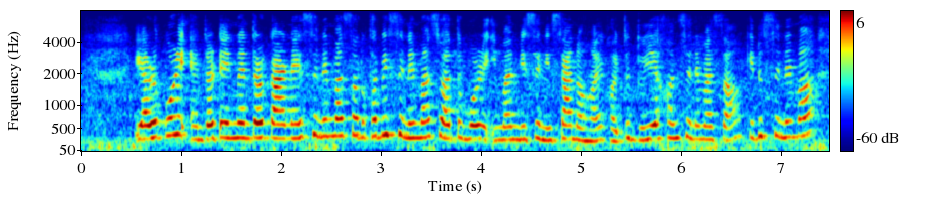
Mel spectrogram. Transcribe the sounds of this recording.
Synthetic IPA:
ijaɹupoɹiʔentaɹtejnmentɔɹkaɹɔnɛsinemasãʊ̃tɔtʰap̬isinemasʊwatumoɹḭmanbisɔnisanɔɦɔjhɔjtʊdujɛkʰɔnsinemasãʊ̃kĩntusinema

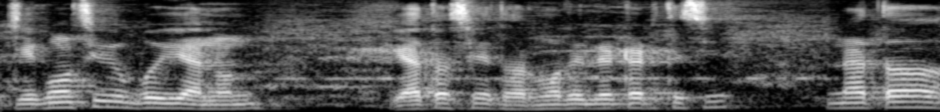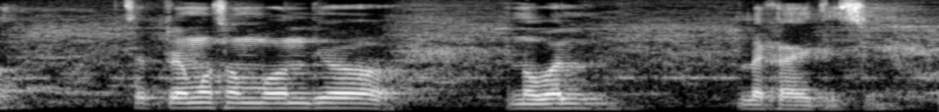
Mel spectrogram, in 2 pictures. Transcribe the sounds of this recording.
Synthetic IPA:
d͡ʒekɔ̃sʰiubojanun | jat̪ɔsed̪ʱɔɾmɔɾileʈeɖt̪ʰit͡ʃʰi | nat̪ɔ | sepɾemɔsɔmbɔnd̪ʱjɔ | nobelː | ekʰajt̪ʰit͡ʃʰḭ

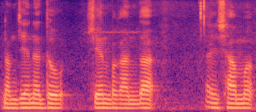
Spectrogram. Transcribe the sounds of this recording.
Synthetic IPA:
nɐmd͡ʒenɐd̪u | t͡ʃenbɐɡand̪aː | jsamɐ

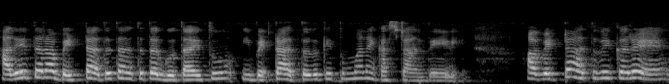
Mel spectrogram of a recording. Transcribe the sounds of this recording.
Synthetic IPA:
ɐd̪eːt̪ʰɐɾɐbɛʈːɐɐt̪ɐt̪ɐɐt̪ːɐt̪ɐɡot̪ːaːjt̪uiːbɛʈːɐɐt̪ːoːd̪ɐkːe̞t̪umbaːne̞ːkɐʂʈɐɐnt̪ɐɦeːɭi | aːbɛʈːɐɦɐt̪ːɐbeːkaːɾe

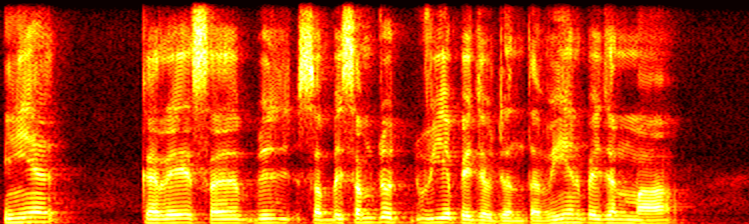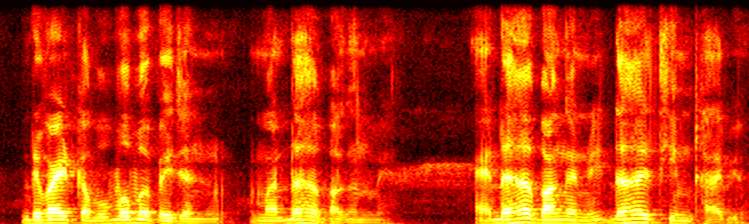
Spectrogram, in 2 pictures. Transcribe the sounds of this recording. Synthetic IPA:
iːə̃ | kɐɾesɐbɪsɐbʱɪsɐ̃md͡ʑʱoʋiːəpeːd͡ʑɦʊd͡ʑənɪ̆t̪ɐʋĩːənɪ̆peːd͡ʑənɪ̆mã | ɖɪʋaːɪɖ̚kɐboɓɐbəpeːd͡ʑənɪmãɗɐɦ̆bʱãːŋɡənɪ̆mḛ̃ | ɛ̰̃ːɗɐɦ̆bʱãːŋɡənɪ̆ʋĩɗɐɦt̪ʰiːmʈʰaːḛɓḭjṵ̃ː

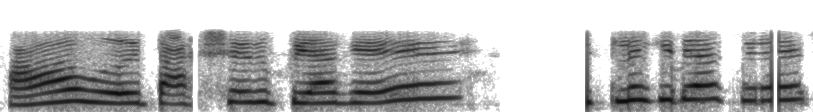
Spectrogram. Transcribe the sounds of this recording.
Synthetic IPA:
ɦaʋəjpat͡sɕeɾupjaɡe | it̪lekit̪ease

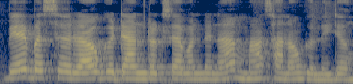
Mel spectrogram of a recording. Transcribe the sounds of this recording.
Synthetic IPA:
bebəsɯɾawɡɯdanɾək̚sabandanamasanawɡɯlɯjdɯŋ

